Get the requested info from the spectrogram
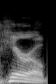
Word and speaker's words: Herro: A hero, by the way. He told me that's how he wants to pronounce.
